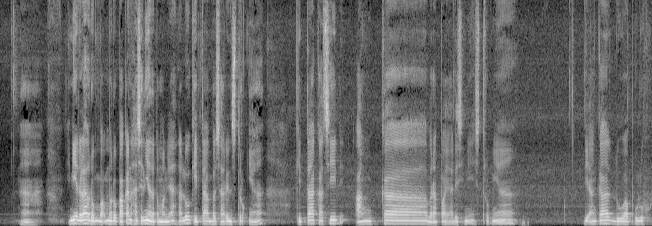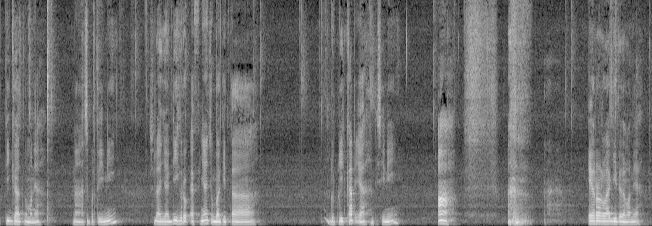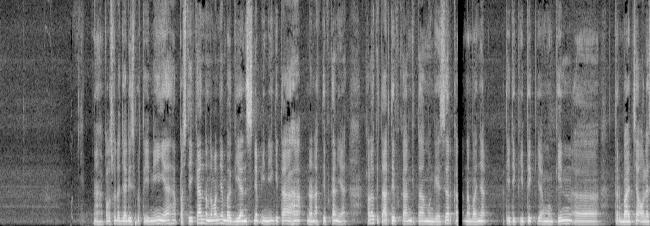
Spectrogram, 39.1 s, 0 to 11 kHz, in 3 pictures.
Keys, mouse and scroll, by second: 0.3 ctrl+scroll down 2, 0.9 ctrl+scroll up 2, 2.0 ctrl+scroll down 2, 3.8 click, 9.0 click, 11.3 click, 12.7 ctrl+a, 13.5 KP_3, 13.9 Return, 15.1 ctrl+scroll down 2, 15.6 ctrl+click, 16.1 ctrl+scroll up 2, 16.6 ctrl+click, 18.1 click, 19.4 ctrl+s, 20.2-21.8 scroll up 3, 24.3 scroll up 2, 25.2 Return, 34.0 click.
